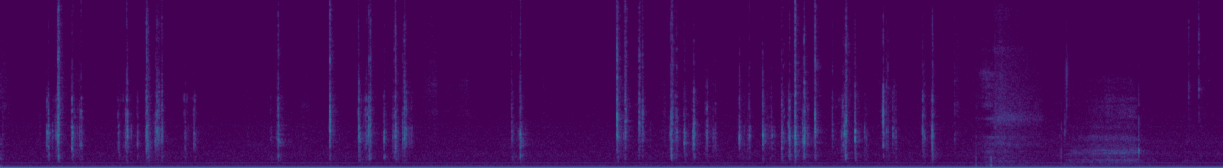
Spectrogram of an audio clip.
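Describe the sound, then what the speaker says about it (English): Text being typed on a computer keyboard, a steady stream of quiet close key clicks in uneven bursts over a constant low hum, no talking. "type your text"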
